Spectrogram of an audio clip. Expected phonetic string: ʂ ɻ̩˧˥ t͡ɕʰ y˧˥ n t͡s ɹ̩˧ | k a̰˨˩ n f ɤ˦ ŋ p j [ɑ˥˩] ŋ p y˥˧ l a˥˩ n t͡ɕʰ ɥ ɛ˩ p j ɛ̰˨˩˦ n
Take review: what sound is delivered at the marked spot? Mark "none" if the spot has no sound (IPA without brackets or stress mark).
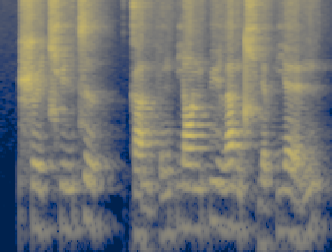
ɑ˥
